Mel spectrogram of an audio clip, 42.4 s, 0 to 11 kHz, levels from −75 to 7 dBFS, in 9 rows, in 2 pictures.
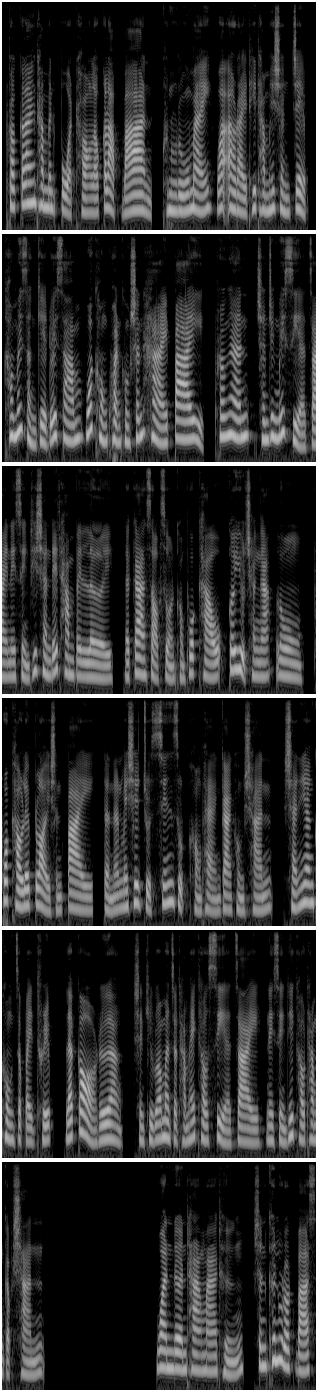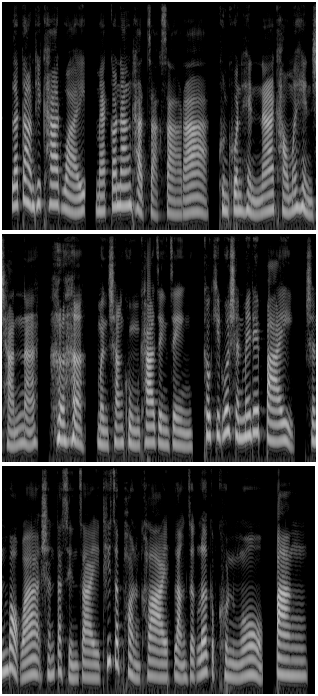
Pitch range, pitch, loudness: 170-225 Hz, 190 Hz, -22 LUFS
